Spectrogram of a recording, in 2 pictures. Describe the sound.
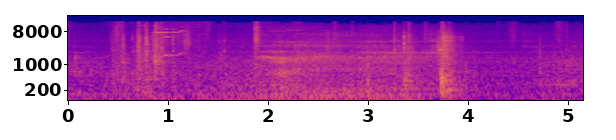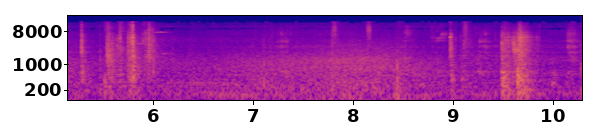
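A door sounds as someone steps out and comes back in at a barbershop, with several sharp clicks and knocks from the latch and frame over a steady background hum.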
